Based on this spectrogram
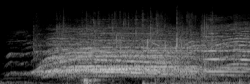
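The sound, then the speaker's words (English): A burst of cheering and whooping from a live audience at a recording rises quickly and holds steady and loud, with many high, overlapping shouts and yells blending together for a couple of seconds. “So, audience, if you can make some noise to tell the people driving in their cars right now that we're not indeed alone.”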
